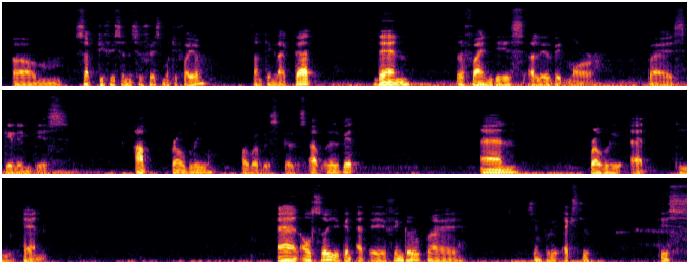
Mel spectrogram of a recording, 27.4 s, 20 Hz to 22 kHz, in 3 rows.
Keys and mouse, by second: 3.0-4.9 middle drag, 4.9 right click, 6.7 middle click, 7.5 ctrl+a, 10.0-11.7 middle drag, 11.9 right click, 12.9 ctrl+a, 14.4-16.2 middle drag, 15.9 KP_3, 18.9 e, 21.1-24.0 middle drag, 23.4 e.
